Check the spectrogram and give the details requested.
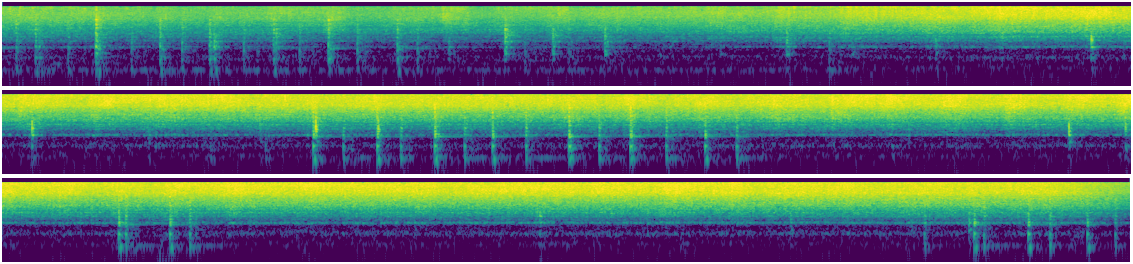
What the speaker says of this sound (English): I'm going to brown the ground chuck.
